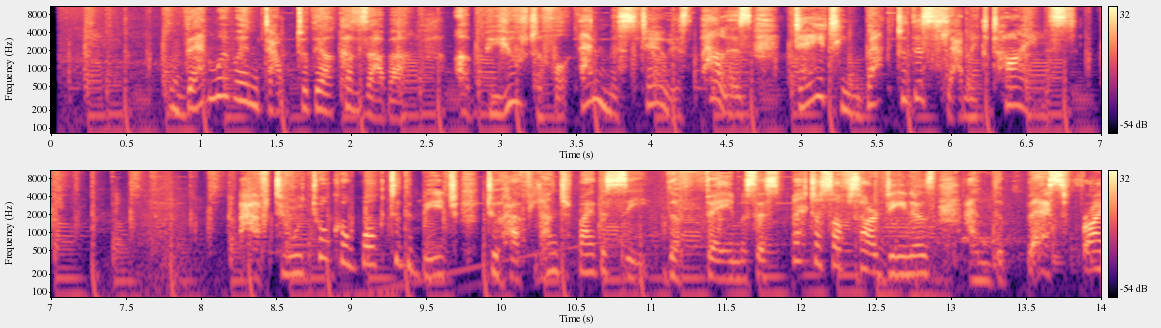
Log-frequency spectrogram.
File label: english british promos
